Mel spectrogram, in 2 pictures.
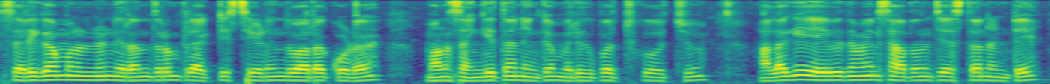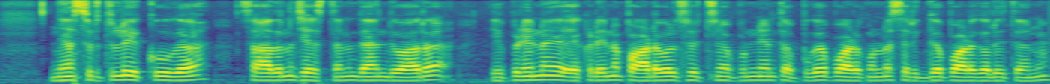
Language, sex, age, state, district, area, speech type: Telugu, male, 18-30, Andhra Pradesh, West Godavari, rural, spontaneous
